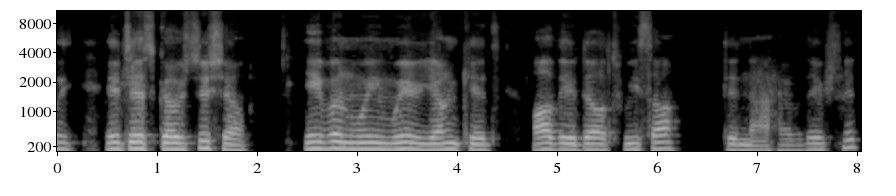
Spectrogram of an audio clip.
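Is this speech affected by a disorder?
Yes: ALS; ALS diagnosed just before age 30, neurodegenerative motor neuron disease; voice banking in progress with Taylor, podcast recorded for future computerized voice; voice changed a little, some slurring, dictation differences, still understandable.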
